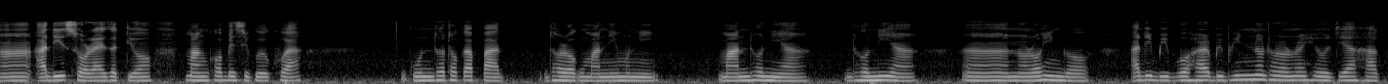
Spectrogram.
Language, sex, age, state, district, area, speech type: Assamese, female, 30-45, Assam, Lakhimpur, rural, spontaneous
